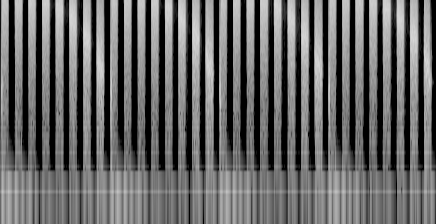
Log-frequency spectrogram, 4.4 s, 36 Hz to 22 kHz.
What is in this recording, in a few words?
MiniBrute 110BPM, Gated Seq Noise; noise hiss crackle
